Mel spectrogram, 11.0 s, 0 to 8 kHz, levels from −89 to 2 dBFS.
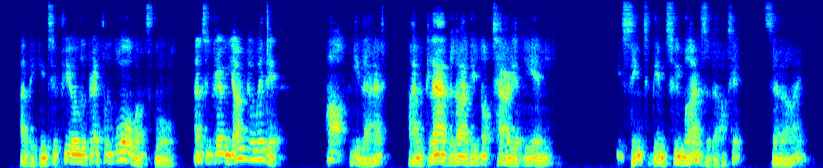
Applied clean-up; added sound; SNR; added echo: neural mask model DeepFilterNet 3.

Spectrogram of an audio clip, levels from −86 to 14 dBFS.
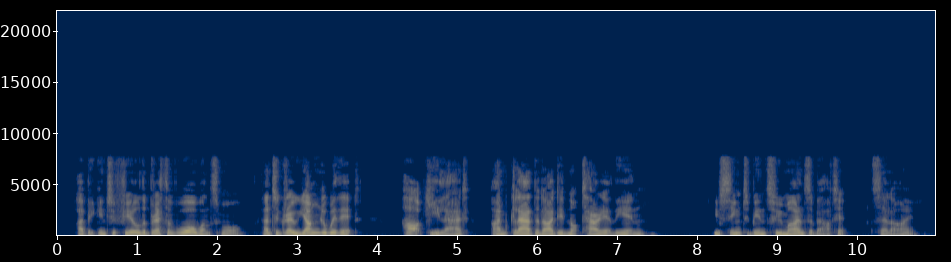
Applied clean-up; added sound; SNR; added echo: none; none; none; none.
